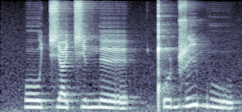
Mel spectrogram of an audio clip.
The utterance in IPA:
o t͡ɕ æ t͡ɕ e ŋ e | ǃʼ u ɖ͡ʐ i b u

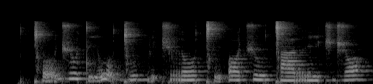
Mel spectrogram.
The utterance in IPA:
ǀʰ o̰ d͡ʒ u t ḭ w o̰ ɡ͡ǀ u b ḭ t͡ʃ r o ǀʰ ḭ ʔ ɔ t͡ʃ u ǀ a r i t͡ʃ d͡ʒ ɔ

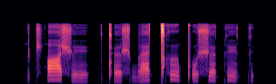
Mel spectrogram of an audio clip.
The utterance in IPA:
t͡ʃʼ ɑ˧ ʃ y˩ | tʼ ø˩ ʃ b æ˩˥ ǀʰ ɯ˥˩ pʼ u˧ ʃ ø˥˩ k y˥˩ k

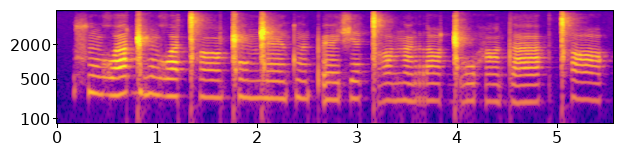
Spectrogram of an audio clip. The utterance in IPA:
s ũ ʁʷ a ɡ͡ǁ ũ ʁʷ a ǀʰ ɑ̃ ǁ õ ŋ͡ǁ ɛ̃ tʷ ɛ̃ pʼ ɛ̃ ʃ ɛ ɡ͡ǀ ɑ ŋ ã r ɑ ɡ͡ǁ o h ɑ̃ t a | ǀʰ ɑ

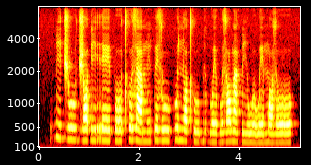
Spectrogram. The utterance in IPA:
ɓ i˦ d͡ʒ uː˨ d͡ʒ ɔ˨ ɗ i˨ r eː˨ p oː˨ tʰ ʊ˦ z a˨ m ĩ˨ p ɪ˦ z uː˨˦ kʷ e˦ ɲ ɔ˨ tʰ uː˨ b i˨ ɡʷ eː˨ ɡʷ ɪ˦ z ɔ˦ β ã˨ k͡p iː˨ w ʊ˨ w e˦ m ɔ˨ z oː˦

